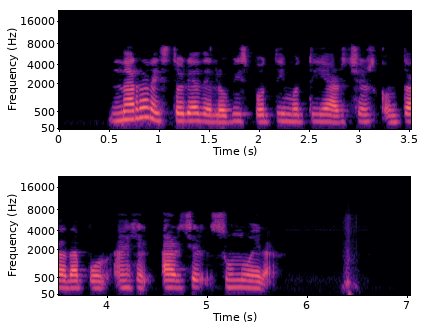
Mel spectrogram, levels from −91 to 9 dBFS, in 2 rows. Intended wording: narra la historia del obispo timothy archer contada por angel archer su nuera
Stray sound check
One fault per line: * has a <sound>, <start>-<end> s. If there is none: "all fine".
* has a whoosh, 6.3-6.5 s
